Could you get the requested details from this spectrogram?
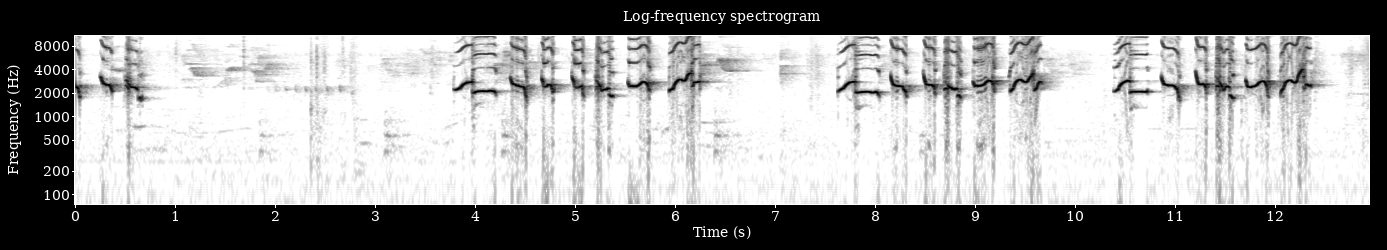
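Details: Oriental magpie-robin song used to draw replies from other birds: loud whistled phrases of quick, slurred notes come in three bursts, each lasting about two seconds and separated by quieter pauses.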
